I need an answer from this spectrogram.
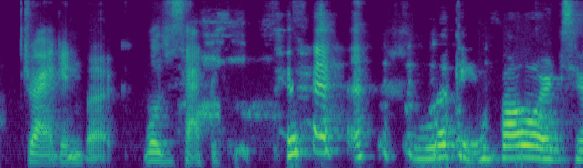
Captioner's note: laughs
